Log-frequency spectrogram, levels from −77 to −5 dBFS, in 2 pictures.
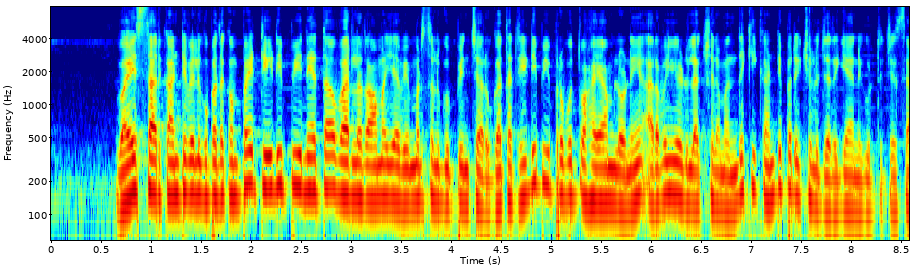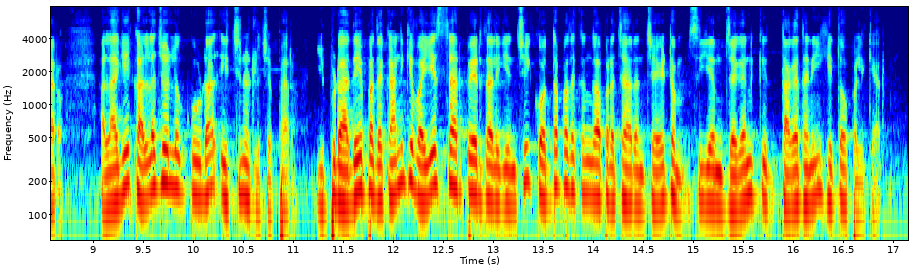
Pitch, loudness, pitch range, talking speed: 140 Hz, -18 LUFS, 125-155 Hz, 150 wpm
